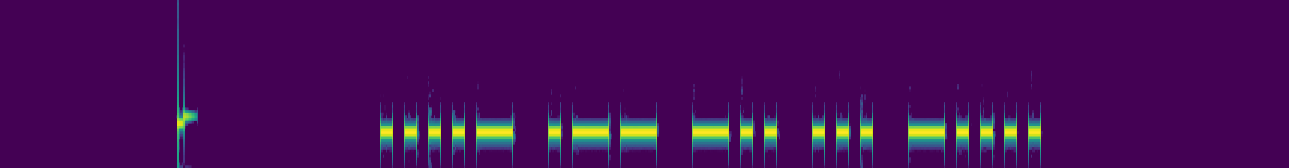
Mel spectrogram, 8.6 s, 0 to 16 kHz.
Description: Morse code, heard as a keyed tone, about 15 wpm, 700 Hz. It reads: 4WDS6
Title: Five Challenging Letter-Number Combinations 15wpm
